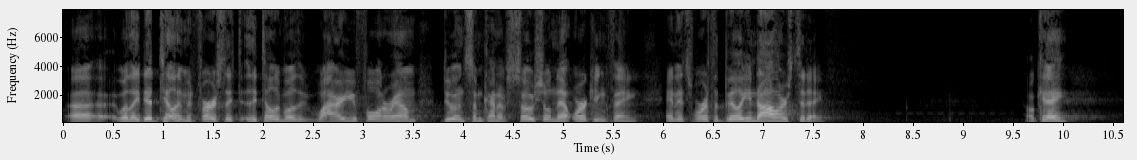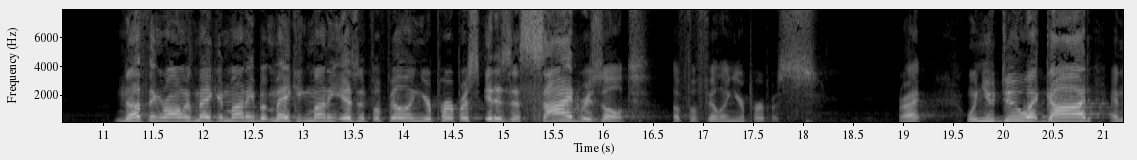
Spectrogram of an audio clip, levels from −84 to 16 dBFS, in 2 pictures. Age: 40-59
